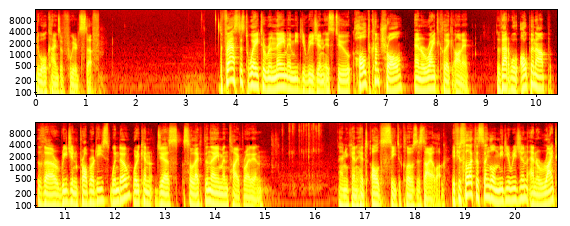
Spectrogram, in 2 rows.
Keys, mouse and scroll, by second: 8.1 ctrl+right click, 12.7 a, 13.4 click, 14.9-16.6 typing, 17.2 alt+c, 20.6 right click.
